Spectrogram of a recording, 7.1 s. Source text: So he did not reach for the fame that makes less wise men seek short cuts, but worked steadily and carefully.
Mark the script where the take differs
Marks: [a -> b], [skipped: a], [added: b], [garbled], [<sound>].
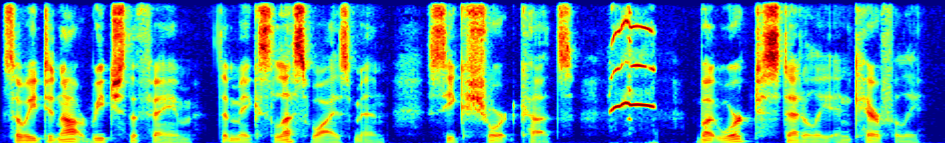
So he did not reach [skipped: for] the fame that makes less wise men seek short cuts, [squeak] but worked steadily and carefully.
